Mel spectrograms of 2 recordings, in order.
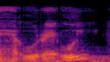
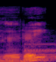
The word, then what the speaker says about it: heureuy: mungkin ada yang bacanya heureui baca bukan heure tapi hure apa itu hure hure itu adalah bercanda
